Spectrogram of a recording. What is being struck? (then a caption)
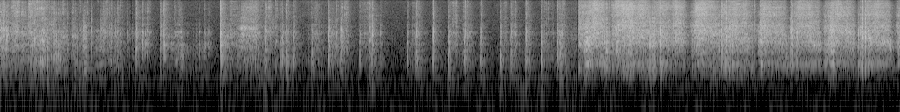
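Inflated latex balloon animal. Long natural nails scratch, tap and rub the inflated segments of a medium-size pink twisted latex balloon dog, hollow and air-filled. Quick, irregular taps and dry scratches give way after about six seconds to a louder, denser, bright squeaky rubbing on the taut latex.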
